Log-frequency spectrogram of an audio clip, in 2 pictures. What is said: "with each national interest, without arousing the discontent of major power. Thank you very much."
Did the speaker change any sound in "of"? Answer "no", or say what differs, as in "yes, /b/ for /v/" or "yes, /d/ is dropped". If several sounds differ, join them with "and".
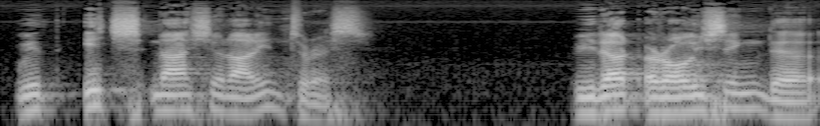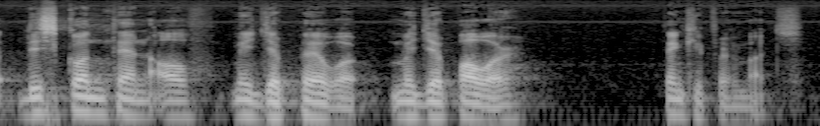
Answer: yes, /p/ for /v/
